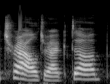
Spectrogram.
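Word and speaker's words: Traldragdubh: It contained a warrant for conducting me and my retinue to Traldragdub, or Trildrogdrib, for it is pronounced both ways as near as I can remember, by a party of 10 horse.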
